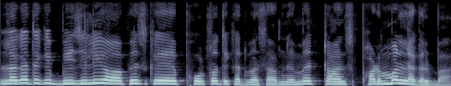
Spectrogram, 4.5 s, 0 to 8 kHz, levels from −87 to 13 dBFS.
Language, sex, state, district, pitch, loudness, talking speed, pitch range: Bhojpuri, female, Uttar Pradesh, Deoria, 255 Hz, -13 LUFS, 175 wpm, 225-280 Hz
